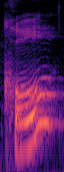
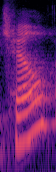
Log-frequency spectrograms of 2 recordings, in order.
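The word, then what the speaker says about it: Chaol: I was reviewing Throne of Glass, the first book, and I think I pronounced the dude's name Cole, and it's supposed to be Kel, I think.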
